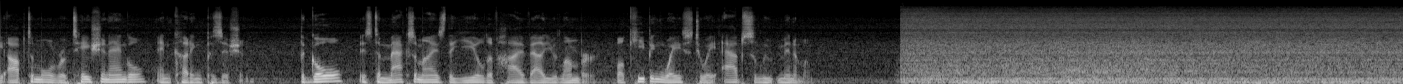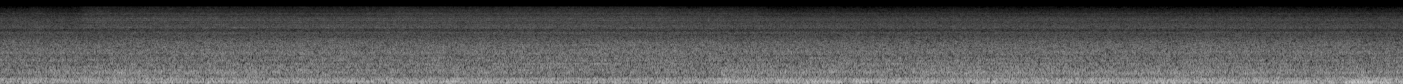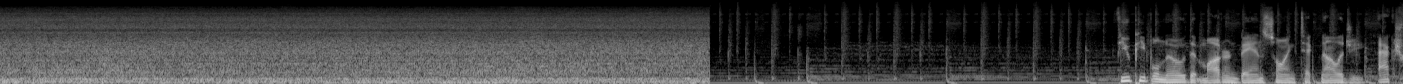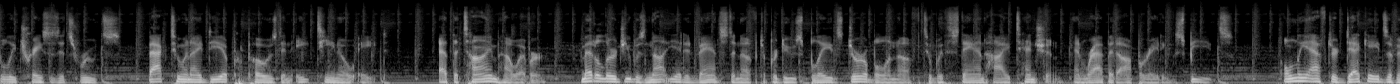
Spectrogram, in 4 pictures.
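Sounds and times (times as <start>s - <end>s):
sawmill machinery rumble and hiss: 9.0s - 35.2s.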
